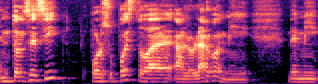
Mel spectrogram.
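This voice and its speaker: At a moderate pace, a man talks at a medium pitch. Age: 30s. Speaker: psychologist and primary school director. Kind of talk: interview. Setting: studio. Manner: energetic.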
